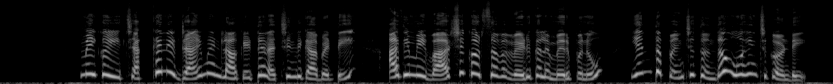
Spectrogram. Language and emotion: Telugu, happy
